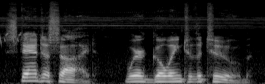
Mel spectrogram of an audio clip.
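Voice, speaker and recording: A man performs a hawkish colonel in a radio play, in a medium-pitched voice. He is authoritative and suspicious, handing out clipped orders like a born commander. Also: very animated, slow pace, no room sound. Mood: belligerent, triumphant. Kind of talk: old-time radio science fiction acting.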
